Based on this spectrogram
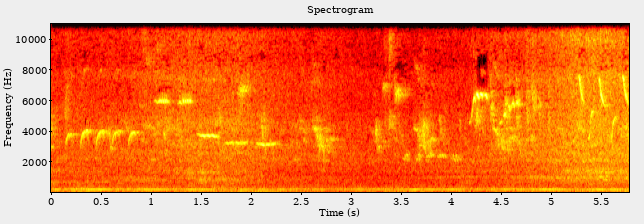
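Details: Vigorous song of a mountain prinia, opening with a quick series of four clear, high, upslurred whistled notes, then scattered sharp chirps and trills, all set against a constant low engine-like hum.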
